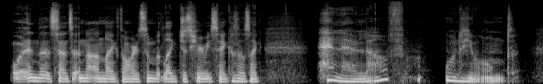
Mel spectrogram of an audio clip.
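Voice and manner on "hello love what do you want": casual, put-on British accent. Speaker retells greeting someone in a British accent. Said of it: "I do a British accent all the time".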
